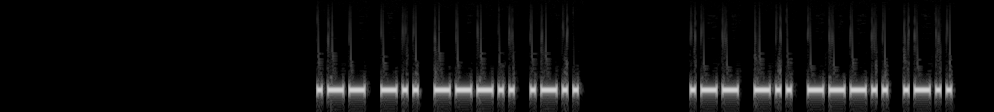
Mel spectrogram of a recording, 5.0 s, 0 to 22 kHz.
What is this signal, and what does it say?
Morse code, heard as a keyed tone, about 46 wpm, 700 Hz. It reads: WD8L WD8L
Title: USA Call Signs - 4 Characters - Repeated 2x - 45wpm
